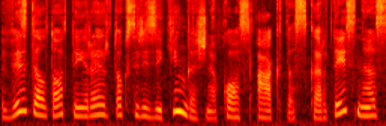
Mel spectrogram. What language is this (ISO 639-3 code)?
lit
